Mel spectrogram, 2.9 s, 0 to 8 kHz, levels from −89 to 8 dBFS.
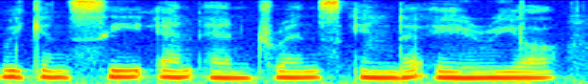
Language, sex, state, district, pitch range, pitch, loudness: English, female, Assam, Kamrup Metropolitan, 155-175 Hz, 165 Hz, -15 LUFS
